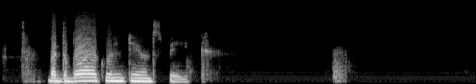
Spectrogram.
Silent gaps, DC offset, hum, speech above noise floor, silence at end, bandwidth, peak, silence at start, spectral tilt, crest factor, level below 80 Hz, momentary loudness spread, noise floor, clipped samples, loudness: none; under 0.1%; none; 54 dB; 1.35 s; 7.2 kHz; 0 dBFS; 0.2 s; -9.5 dB/octave; 14 dB; -48 dBFS; 25 LU; -63 dBFS; under 0.1%; -10 LUFS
